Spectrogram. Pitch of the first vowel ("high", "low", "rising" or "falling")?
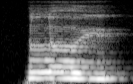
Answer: low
